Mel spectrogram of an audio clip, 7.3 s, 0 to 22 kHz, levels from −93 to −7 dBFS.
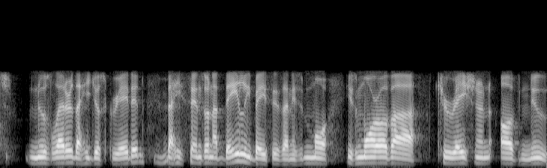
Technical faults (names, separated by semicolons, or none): none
